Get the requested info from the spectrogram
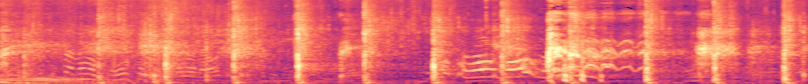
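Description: An axe chopping into a tree trunk: about a dozen sharp knocks at an uneven pace, roughly one every two-thirds of a second. Distant voices come through between the strokes.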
